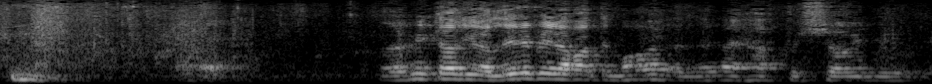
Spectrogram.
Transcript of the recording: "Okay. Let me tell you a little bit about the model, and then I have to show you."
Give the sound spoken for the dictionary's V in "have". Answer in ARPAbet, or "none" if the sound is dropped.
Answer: F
